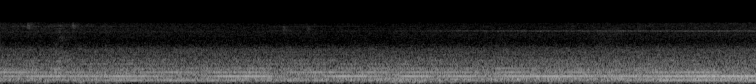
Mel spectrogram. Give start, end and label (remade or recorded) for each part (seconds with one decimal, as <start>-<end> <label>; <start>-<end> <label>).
0.0-7.6 recorded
